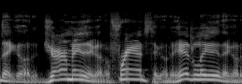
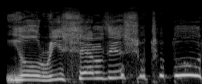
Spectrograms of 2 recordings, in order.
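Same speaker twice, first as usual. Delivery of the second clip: mock suspicious clerk; 8 semitones higher, 3 dB louder than usual. Imitating paranoid shop staff.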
